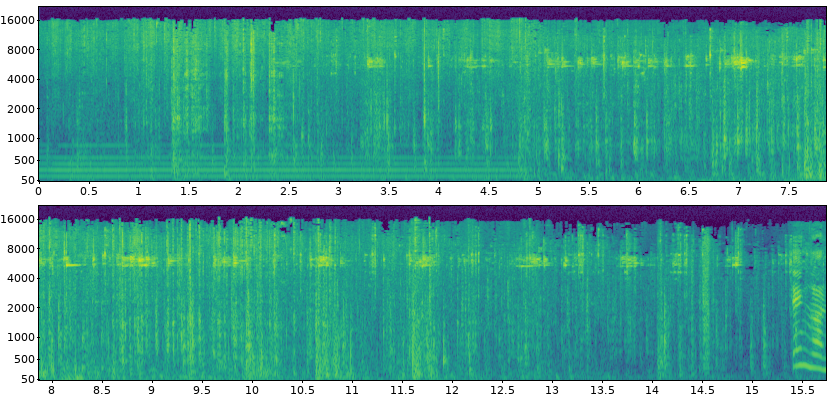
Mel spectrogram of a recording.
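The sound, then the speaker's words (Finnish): Horse hooves clip-clop steadily in a busy street scene, with a low sustained hum fading out early and jingling metal and background bustle around the rhythmic clatter. “Hevoset olivat ahkeraa ja enimmäkseen nöyrääkin työvoimaa, mutta ne söivät liikaa.”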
